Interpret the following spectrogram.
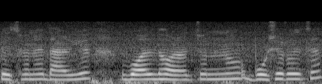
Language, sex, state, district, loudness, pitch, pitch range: Bengali, female, West Bengal, Jalpaiguri, -19 LUFS, 235 Hz, 230-250 Hz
